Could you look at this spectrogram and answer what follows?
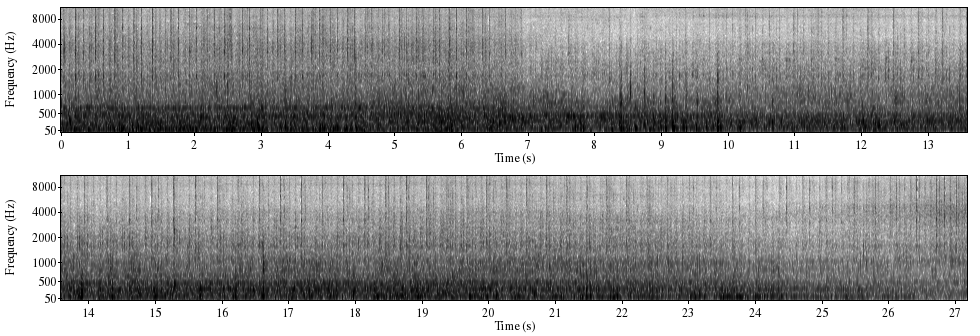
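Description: Small ride-on live-steam locomotive running along the track: a rapid, steady clatter of exhaust beats and wheels over the rails, with a high steam hiss that drops away about seven seconds in.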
